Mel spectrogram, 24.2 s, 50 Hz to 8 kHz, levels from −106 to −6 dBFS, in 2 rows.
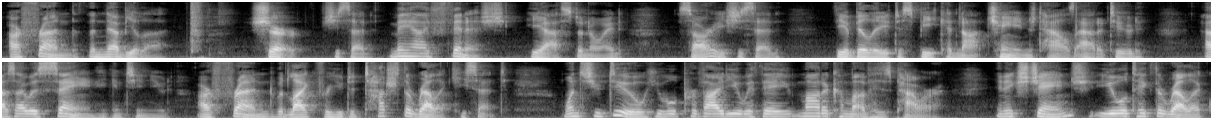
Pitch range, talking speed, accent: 105-150 Hz, 155 wpm, American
